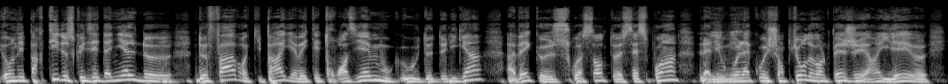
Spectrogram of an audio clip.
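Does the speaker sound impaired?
No.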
